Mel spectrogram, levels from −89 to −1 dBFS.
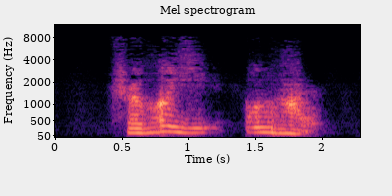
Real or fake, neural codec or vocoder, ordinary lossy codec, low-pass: fake; codec, 44.1 kHz, 0.9 kbps, DAC; MP3, 32 kbps; 10.8 kHz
